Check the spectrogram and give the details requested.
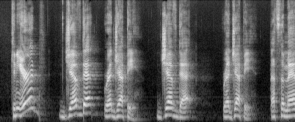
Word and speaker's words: Xhevdet Rexhepi: Xhevdet Rexhepi. Xhevdet Rexhepi. Can you hear it? Xhevdet Rexhepi.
